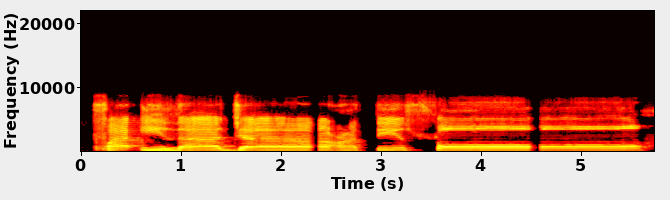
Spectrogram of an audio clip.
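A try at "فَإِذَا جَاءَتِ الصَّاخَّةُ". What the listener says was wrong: Ya, jadi jangan datar aja, jangan sohoh, berarti kho-nya ada satu, sedangkan di sini kho-nya bertasydid, kho-nya ada dua ya. Yuk ulang sekali lagi, ja-nya mat wajibnya panjangkan 4 atau 5 harokat.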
